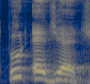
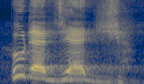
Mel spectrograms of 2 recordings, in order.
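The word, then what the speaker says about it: Buttigieg: Boot, edge, edge. You say boot, and then you go edge, edge.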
